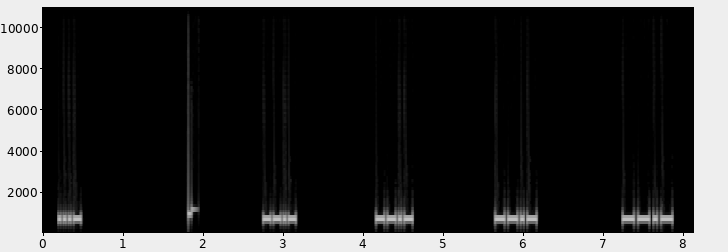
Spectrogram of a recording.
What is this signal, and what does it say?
Morse code, heard as a keyed tone, about 35 wpm, spaced as for 8 wpm, 700 Hz. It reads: V QQQQ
